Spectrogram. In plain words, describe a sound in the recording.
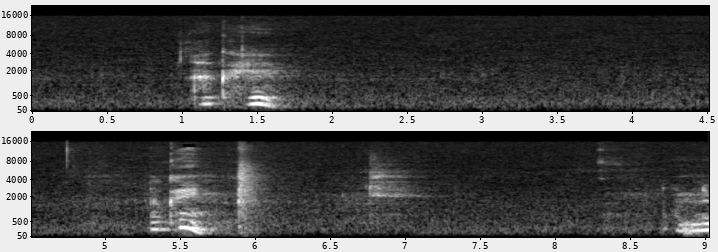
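A young woman speaks briefly and softly, close by.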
